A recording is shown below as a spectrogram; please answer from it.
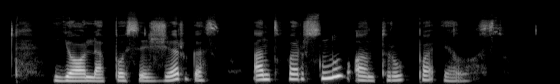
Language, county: Lithuanian, Utena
